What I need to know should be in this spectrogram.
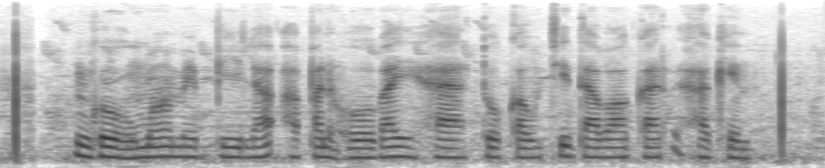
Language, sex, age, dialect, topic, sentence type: Magahi, male, 56-60, Central/Standard, agriculture, question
